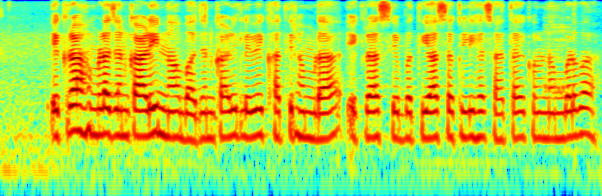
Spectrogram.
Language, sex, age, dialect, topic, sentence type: Magahi, female, 31-35, Western, banking, question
